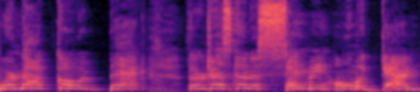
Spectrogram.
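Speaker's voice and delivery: furious shouting. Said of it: "but I'm yelling".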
